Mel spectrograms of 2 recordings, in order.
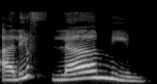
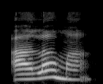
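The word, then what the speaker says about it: الم: Jadi cara membacanya adalah alif lam mim ya. Bukan alama tapi alif lam mim ya seperti itu bukan alama.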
